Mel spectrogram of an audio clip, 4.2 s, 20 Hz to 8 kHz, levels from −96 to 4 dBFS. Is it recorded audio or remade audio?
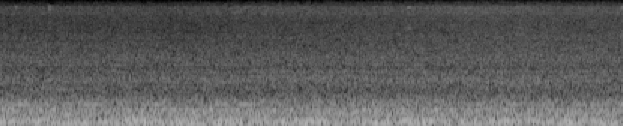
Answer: recorded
